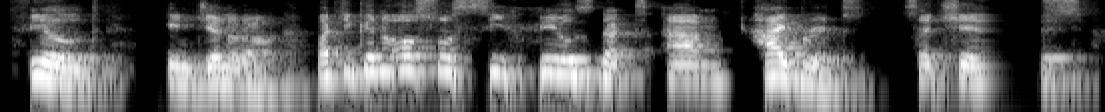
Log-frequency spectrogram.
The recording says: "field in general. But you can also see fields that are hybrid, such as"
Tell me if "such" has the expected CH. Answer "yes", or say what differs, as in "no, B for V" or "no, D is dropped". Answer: yes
